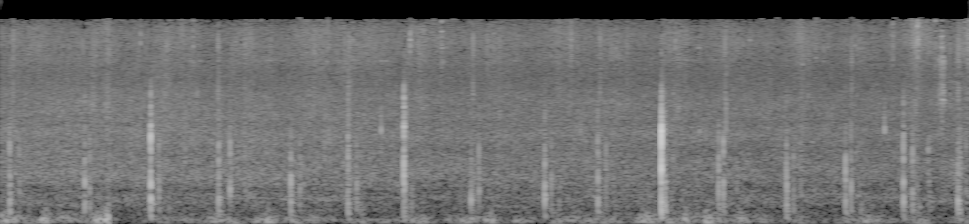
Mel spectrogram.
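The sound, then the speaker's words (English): Footsteps of someone walking down steep steps to St. Govan's Chapel: many faint, uneven footfalls in an irregular rhythm. “we're just going down the steps now to a place called St. Govan's Chapel. And they're really steep steps, so I've got to be careful.”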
